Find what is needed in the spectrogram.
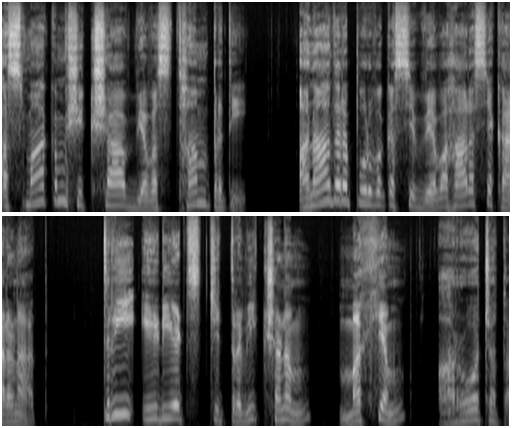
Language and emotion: Sanskrit, happy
